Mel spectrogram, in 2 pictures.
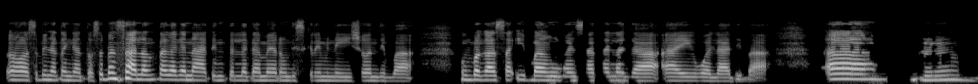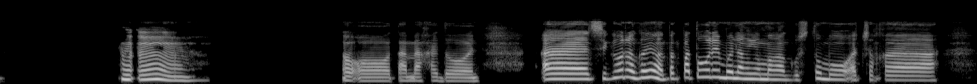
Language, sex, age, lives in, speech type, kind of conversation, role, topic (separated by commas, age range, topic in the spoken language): Filipino, female, 40-44, Philippines, conversation, advice, advisor, Paano ko haharapin ang mga hatol at kritika sa internet?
